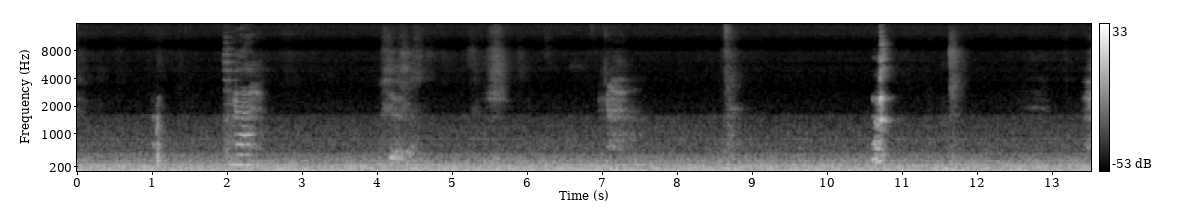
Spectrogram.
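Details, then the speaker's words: Spontaneous hiccups: brief, sharp catches of breath recurring every one to two seconds over low room rumble, filmed during a bad bout that then stopped. "I had the hiccup so bad. I'm filming it."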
